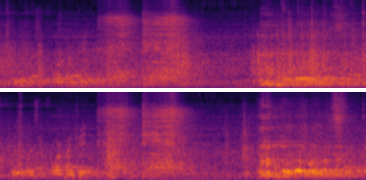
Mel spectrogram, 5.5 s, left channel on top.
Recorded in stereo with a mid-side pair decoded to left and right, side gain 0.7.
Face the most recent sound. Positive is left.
turn(degrees=-40)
